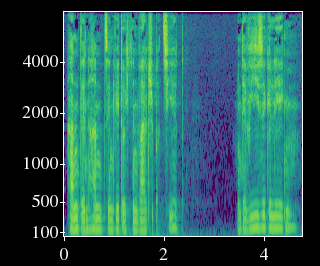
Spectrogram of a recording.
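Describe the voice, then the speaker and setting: Husky, impatient woman. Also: low-pitched, flat delivery, a little slow, darkish tone, full character voice. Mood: wistful. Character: impatient, practical woman urging her weary partner on. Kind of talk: radio play dialogue.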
